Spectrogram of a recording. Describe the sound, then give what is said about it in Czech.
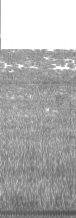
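The left engine of an aircraft starting up, heard as a loud, steady low drone with a strong humming tone and a rough rumble underneath, continuous throughout with no voices. “Pokud jste nepoznali, o co se jedná, tak to byl levý motor.”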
